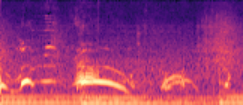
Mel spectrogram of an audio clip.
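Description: A young woman's high, wordless cries as she is grabbed and lifted: four short rising-and-falling yelps, the longest about a second in.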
